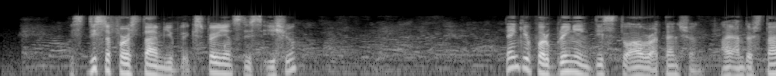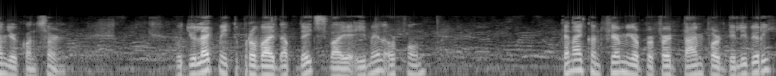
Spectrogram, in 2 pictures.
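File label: before, Original speech, Philippine accent; Krisp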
